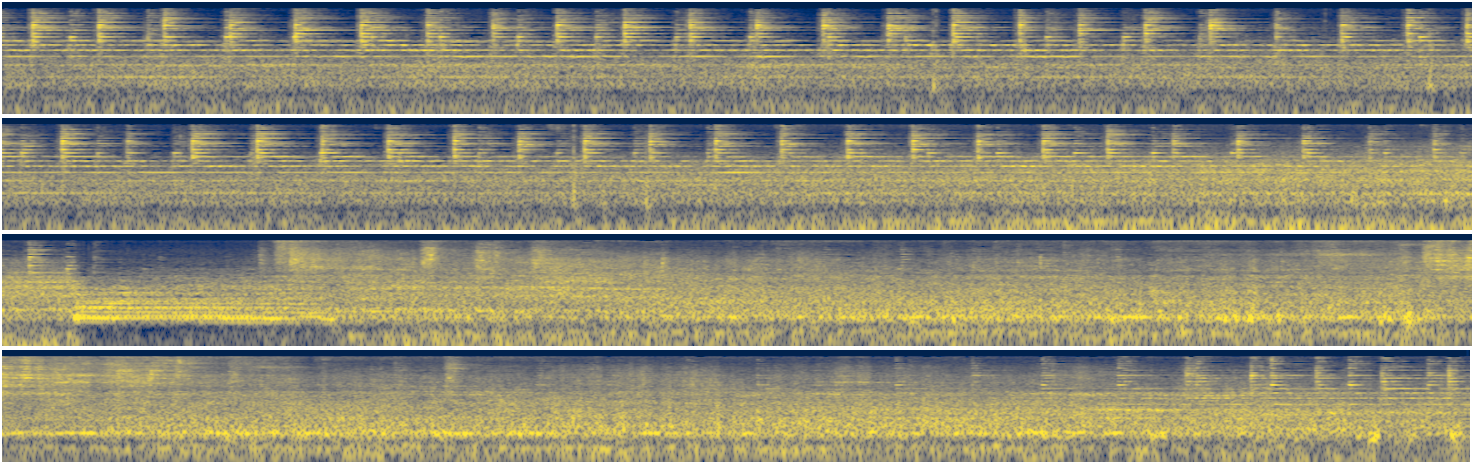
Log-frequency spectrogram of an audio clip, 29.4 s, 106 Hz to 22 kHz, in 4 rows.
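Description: Amtrak passenger train behind a GE P42 diesel locomotive, its horn sounding for about the first half as it approaches. Then the bilevel Superliner cars rumble and clatter past on the rails.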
